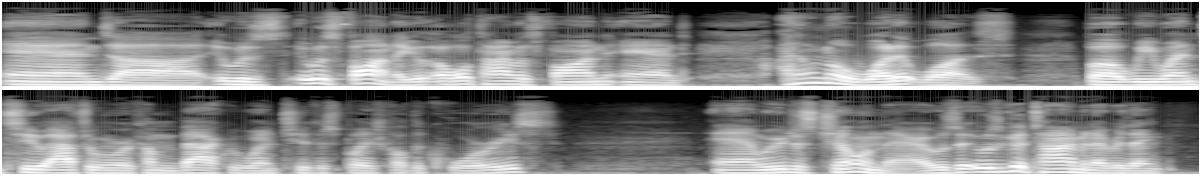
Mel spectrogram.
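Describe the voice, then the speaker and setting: Over a silent background in a very clean recording, a man talks at a fairly quick pace and a medium pitch with ordinary pitch variation. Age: 20s. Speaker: entrepreneur and affiliate marketer podcaster. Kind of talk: casual monologue. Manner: halting, many fillers.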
